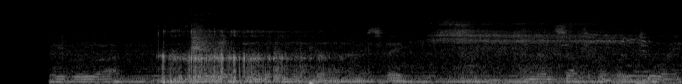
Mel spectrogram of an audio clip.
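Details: Snoring during sleep: low, rough snoring breaths with soft snorts, partly masked by a steady background hum.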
